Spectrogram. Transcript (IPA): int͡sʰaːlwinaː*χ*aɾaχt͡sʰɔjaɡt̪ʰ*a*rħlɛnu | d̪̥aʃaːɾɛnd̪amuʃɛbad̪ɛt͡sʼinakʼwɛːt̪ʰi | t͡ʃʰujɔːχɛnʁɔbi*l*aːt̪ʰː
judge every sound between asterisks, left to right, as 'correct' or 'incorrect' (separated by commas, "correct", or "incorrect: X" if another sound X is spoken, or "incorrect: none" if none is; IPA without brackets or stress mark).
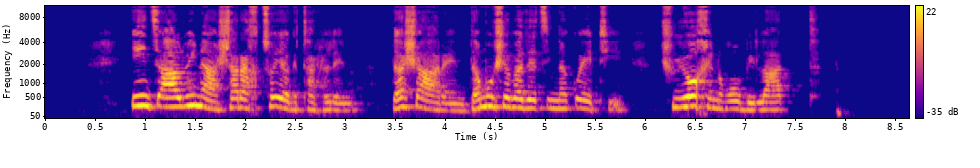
incorrect: ʃ, correct, correct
